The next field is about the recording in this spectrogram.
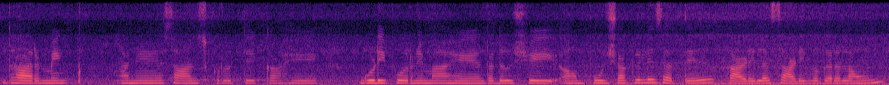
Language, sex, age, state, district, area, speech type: Marathi, female, 18-30, Maharashtra, Wardha, rural, spontaneous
